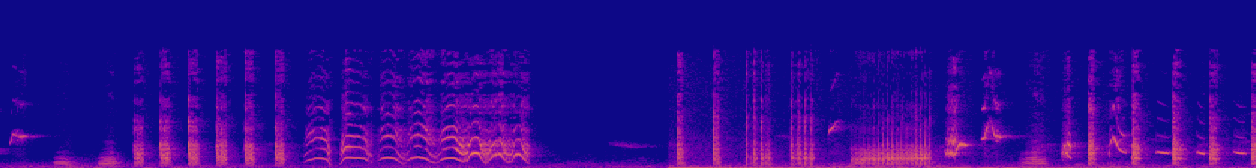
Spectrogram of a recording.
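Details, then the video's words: Adult male Javan myna song for tutoring a juvenile: a fast series of evenly repeated clicks running into arched squeaky notes, a short silence, then a harsh buzzy burst and more clicks and whistles. "Masteran Burung Jalak Muda Dengan Suara Jalak kebo Jantan Full isian"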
